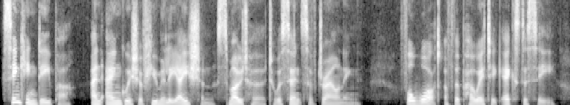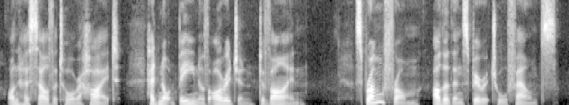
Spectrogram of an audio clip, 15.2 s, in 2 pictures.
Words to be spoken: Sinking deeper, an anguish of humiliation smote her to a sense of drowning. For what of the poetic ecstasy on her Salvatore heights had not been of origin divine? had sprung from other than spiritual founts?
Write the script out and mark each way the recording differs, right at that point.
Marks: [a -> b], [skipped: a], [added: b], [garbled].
Sinking deeper, an anguish of humiliation smote her to a sense of drowning. For what of the poetic ecstasy on her Salvatore [heights -> height] had not been of origin divine? [skipped: had] sprung from other than spiritual founts?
